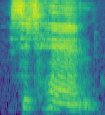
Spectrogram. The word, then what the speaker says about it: seitan: Oh, and by the way, it's spelled Seitan. Yeah, Sitan.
